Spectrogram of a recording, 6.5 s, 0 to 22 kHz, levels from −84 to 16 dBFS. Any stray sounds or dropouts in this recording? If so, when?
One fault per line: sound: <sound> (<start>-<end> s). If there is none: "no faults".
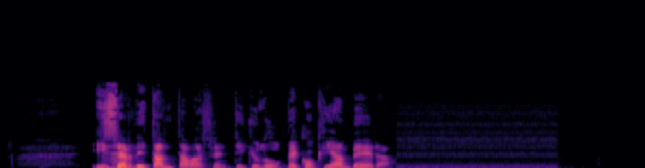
no faults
